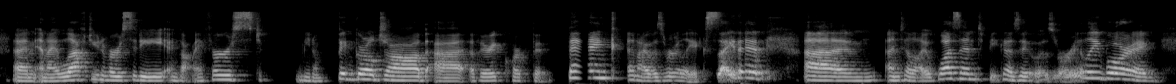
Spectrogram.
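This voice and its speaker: A woman with an American accent speaks in an ordinary speaking voice at a medium pitch and moderate pace, with lively intonation. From US, Pennsylvania (north of Philadelphia). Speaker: engineering director. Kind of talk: webinar interview. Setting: video call.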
